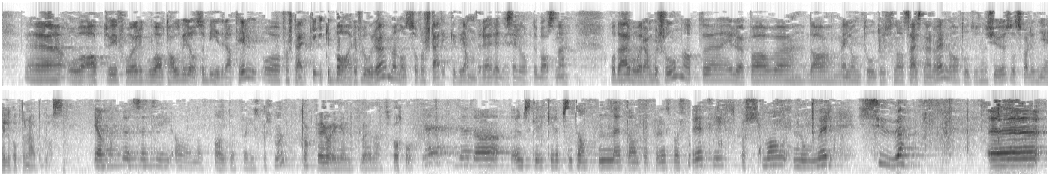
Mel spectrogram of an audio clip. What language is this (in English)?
Norwegian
